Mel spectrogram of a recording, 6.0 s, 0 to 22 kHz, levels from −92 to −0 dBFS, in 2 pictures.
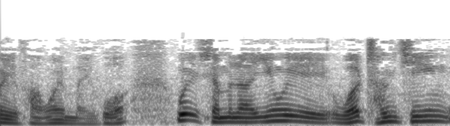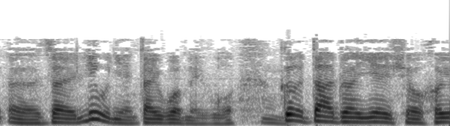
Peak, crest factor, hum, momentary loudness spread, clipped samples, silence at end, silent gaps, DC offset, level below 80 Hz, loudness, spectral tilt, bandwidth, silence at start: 0 dBFS; 18 dB; none; 11 LU; under 0.1%; 0 s; none; under 0.1%; -48 dBFS; -18 LUFS; -6.5 dB/octave; 6.4 kHz; 0 s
